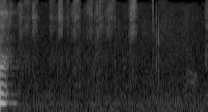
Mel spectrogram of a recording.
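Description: Marker pen writing on a board: a run of faint, short strokes.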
